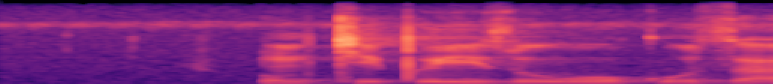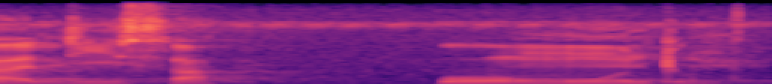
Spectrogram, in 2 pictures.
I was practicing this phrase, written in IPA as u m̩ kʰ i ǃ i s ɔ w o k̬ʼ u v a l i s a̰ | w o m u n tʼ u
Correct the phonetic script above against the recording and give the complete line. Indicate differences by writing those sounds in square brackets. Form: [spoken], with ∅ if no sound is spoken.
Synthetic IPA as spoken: u m̩ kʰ i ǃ i [z] ɔ w o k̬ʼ u [z] a l i s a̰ | w o m [uː] n tʼ u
